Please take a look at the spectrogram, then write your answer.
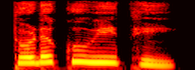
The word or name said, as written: ತೊಡಕುವೀಥಿ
